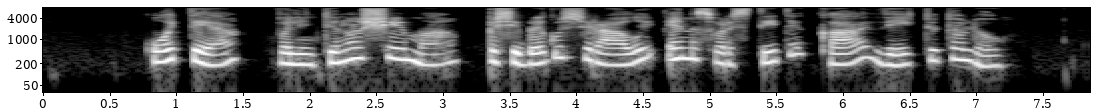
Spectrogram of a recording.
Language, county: Lithuanian, Vilnius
